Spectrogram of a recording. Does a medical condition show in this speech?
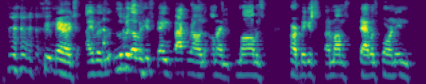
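Yes: Down syndrome; Down syndrome since birth, intellectual and developmental disability; age about 27, about 26 or 27 years since birth diagnosis.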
